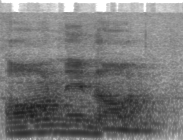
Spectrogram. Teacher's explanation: Na hora da fala coloquial é bem an, né? O D não aparece e fica, né, esse som an. Então, digamos, vamos colocar aqui que a fonética entende o and como an, né?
